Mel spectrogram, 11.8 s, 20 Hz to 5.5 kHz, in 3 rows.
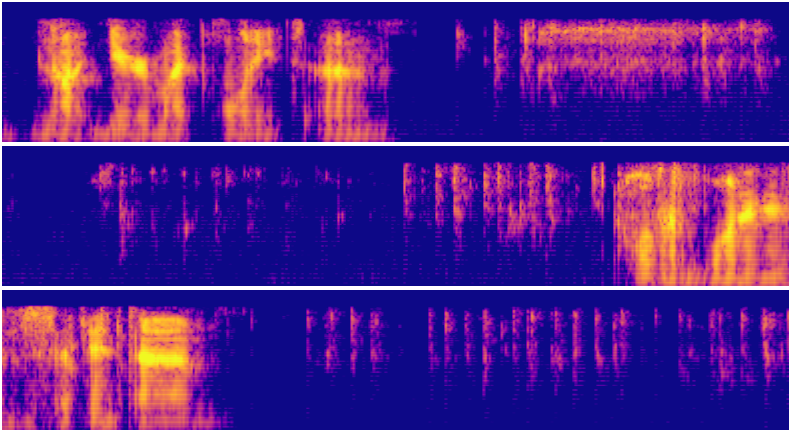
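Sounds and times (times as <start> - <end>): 
speech: 0.5 - 2.0, 7.1 - 9.0
fingers typing on a computer keyboard: 2.2 - 5.3, 5.9 - 7.4, 9.4 - 11.7.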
